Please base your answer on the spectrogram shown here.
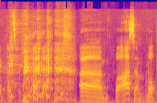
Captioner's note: giggles; chuckles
